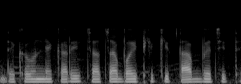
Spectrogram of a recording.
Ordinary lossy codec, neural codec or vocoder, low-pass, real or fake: none; none; 5.4 kHz; real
